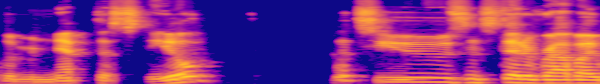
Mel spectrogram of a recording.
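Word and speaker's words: stele: and a steel or stelle I think it's really pronounced but I always pronounce a steel.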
